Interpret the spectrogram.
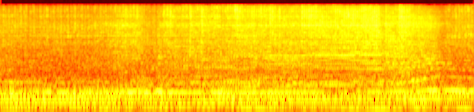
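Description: Engines of several mid-size stock demolition derby cars running loud together in a steady drone, with one revving up near the end.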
